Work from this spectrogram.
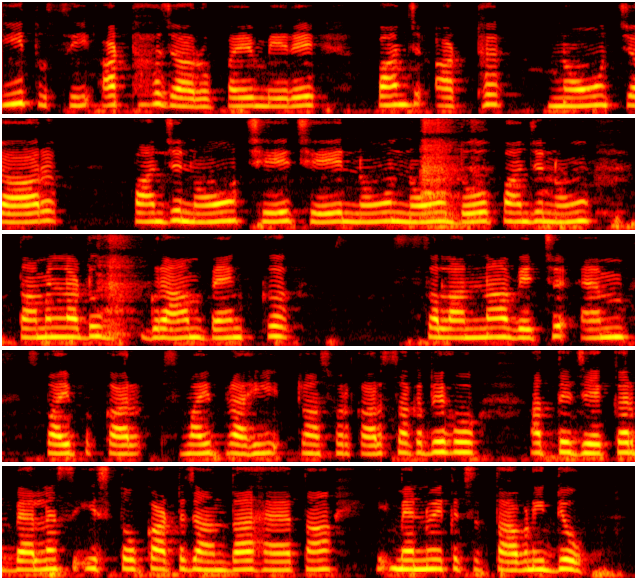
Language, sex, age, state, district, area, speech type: Punjabi, female, 30-45, Punjab, Mansa, urban, read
